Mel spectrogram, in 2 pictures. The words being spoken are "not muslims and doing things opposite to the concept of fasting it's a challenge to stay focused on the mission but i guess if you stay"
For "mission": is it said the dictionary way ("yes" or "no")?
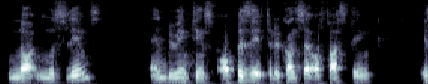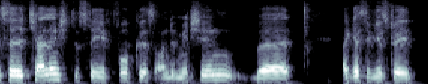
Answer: yes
